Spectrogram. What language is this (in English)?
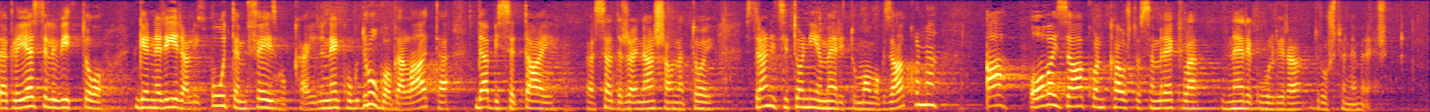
Croatian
